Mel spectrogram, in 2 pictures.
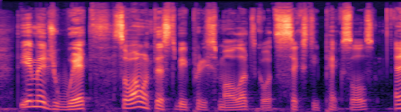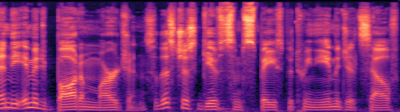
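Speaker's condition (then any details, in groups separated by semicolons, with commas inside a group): No condition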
